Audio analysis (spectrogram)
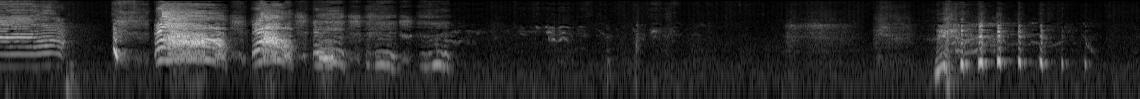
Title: Funny Cute baby crying for mobile 😂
